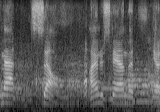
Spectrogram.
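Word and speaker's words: Soell: Well, Makoto, it's spelled S O E L L. And it's pronounced cell.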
